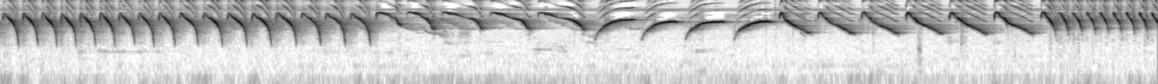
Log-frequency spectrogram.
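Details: Morning canary song meant to trigger and teach other birds: a steady series of falling whistled sweeps, then looping curved notes and rising slurs, finishing with a fast, bright trill.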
